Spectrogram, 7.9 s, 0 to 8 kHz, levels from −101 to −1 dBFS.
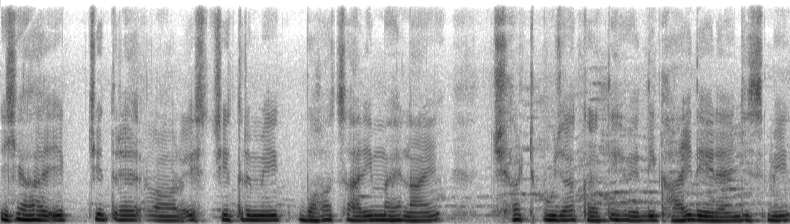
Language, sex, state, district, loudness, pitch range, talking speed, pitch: Hindi, male, Uttar Pradesh, Muzaffarnagar, -14 LUFS, 150-165 Hz, 150 wpm, 160 Hz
